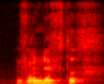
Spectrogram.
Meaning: ingenious, nifty
- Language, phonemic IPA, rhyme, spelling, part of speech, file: Dutch, /vərˈnʏf.təx/, -ʏftəx, vernuftig, adjective, Nl-vernuftig.ogg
